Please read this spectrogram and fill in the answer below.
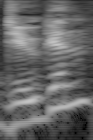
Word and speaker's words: Duggan: I don't know if you ever watched any old Mid South when Duggan was there, but they pronounced it Dugan, Yeah. but then they didn't anymore. Like, why was there never like a standardized like agreement on like how this man's name is pronounced?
